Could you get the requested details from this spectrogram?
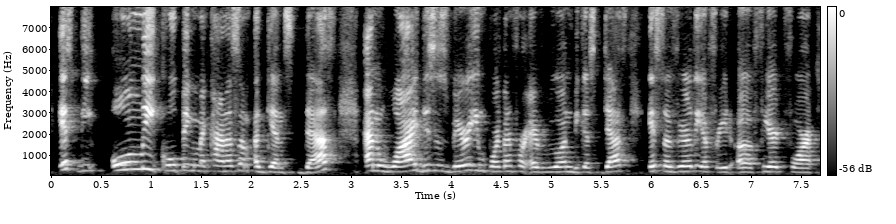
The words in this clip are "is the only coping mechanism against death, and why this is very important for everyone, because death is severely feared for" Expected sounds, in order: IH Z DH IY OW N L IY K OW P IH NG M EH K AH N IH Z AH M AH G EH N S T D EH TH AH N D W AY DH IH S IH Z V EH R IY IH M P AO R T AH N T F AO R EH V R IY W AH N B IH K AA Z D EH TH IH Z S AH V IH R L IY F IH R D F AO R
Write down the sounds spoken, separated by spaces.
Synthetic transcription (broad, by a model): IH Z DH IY OW N L IY K OW P IH NG M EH K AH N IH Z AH M AH G EH N S T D EH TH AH N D W AY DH IH S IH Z V EH R IY IH M P AO R T AH N T F AO R EH V R IY W AH N B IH K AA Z D EH TH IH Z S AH V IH R L IY F IH R D F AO R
